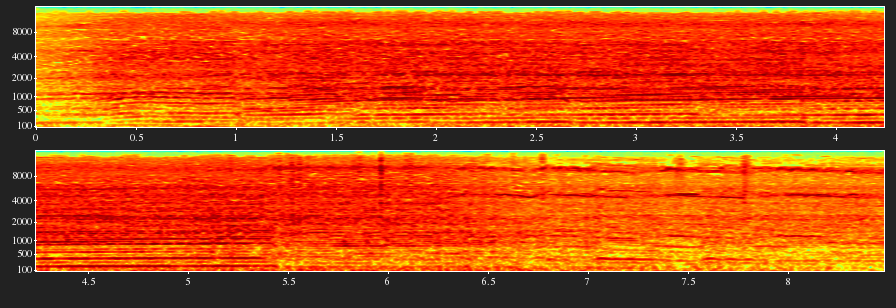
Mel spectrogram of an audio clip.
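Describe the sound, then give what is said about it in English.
Racing cars roar side by side through an overtake, a loud, continuous high-pitched engine whine with dense harmonics that holds throughout and shifts in pitch partway through. “this is the overtake that we did miss on the world feed”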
